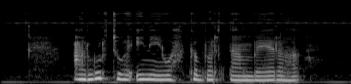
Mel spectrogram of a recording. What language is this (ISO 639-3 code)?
som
